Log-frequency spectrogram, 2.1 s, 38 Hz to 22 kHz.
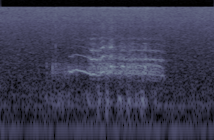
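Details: Jamong, a male Maltese born December 2015, snores while sleeping: a single nasal, whistling breath lasting about a second.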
